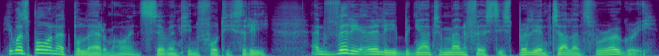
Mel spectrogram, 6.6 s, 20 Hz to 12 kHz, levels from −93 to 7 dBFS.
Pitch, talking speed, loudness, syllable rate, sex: 115 Hz, 180 wpm, -20 LUFS, 5.6 syllables/s, male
